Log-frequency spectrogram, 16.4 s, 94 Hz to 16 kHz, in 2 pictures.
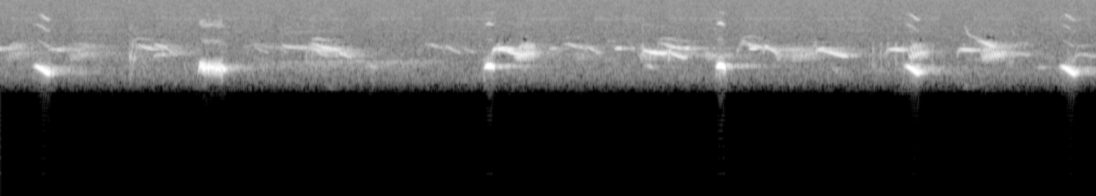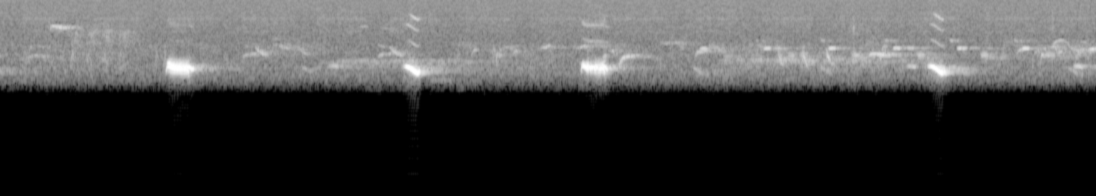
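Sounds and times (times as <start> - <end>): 
faint high bird chatter: 0.0 - 16.4
Eurasian bullfinch Pyrrhula pyrrhula uttering soft falling piping calls: 0.3 - 0.5, 1.5 - 1.8, 8.0 - 8.2, 9.5 - 9.8, 11.2 - 11.4, 12.6 - 12.9, 15.2 - 15.4.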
